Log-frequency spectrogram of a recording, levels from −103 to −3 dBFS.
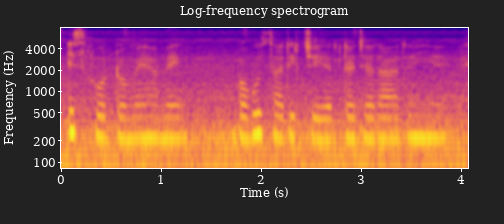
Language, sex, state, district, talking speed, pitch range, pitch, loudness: Hindi, female, Uttar Pradesh, Lalitpur, 160 wpm, 210-225 Hz, 220 Hz, -19 LUFS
